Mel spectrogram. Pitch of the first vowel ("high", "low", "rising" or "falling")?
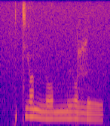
high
